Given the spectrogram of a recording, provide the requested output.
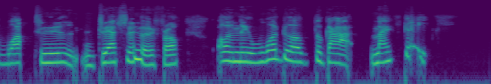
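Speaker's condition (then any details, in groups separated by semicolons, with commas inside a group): Cerebral palsy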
